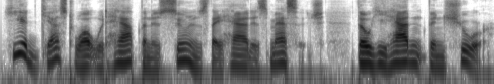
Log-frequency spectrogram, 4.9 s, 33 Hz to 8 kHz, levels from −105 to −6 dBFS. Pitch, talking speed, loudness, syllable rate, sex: 105 Hz, 220 wpm, -23 LUFS, 4.9 syllables/s, male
